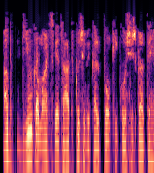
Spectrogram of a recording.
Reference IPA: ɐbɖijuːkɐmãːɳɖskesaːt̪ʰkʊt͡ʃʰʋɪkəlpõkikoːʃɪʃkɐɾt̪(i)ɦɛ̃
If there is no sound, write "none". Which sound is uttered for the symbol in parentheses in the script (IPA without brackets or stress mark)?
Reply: e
